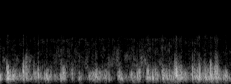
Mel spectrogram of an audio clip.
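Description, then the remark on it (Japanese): Idling car engines in a traffic jam, on the cars behind the speaker at Enoshima, Japan, give off a steady low rumble that pulses slightly and never stops, with some wind noise mixed in and no voices. “波の音より車の後ろを走ってる車のエンジン音の方がひどいんだな。”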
